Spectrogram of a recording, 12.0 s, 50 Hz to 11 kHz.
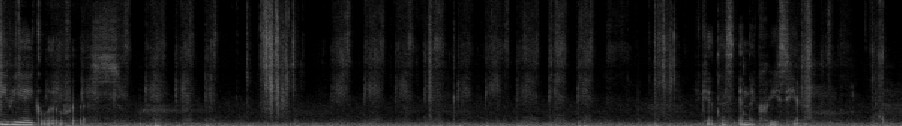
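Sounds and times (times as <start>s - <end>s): brush strokes spreading glue: 0.7s - 3.0s, 4.4s - 8.5s.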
